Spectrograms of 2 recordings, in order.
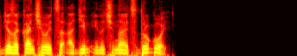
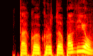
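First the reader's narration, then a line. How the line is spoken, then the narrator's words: Breathless exhale. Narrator (Russian): выдохнула София, догоняя его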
